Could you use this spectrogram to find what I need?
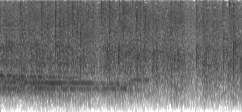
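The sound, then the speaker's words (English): A round of applause from a live audience for the news that Jessica Fostekew is engaged, steady dense clapping that holds fairly loud for a couple of seconds and eases slightly toward the end, with faint murmuring underneath. “Such a weird thing to get a round of applause for that on a feminist podcast, but it is to another woman, so it's fine.”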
